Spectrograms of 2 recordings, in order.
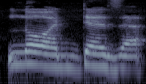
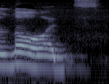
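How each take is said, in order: First: The ending is split into an extra syllable. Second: The final consonants blend smoothly into one syllable. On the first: The speaker calls it wrong. "it's sounding like this" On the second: The speaker calls it right. "This is a very difficult consonant cluster"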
